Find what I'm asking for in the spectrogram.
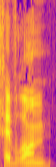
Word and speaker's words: Hevron: Hebron, pronounced Hevron in Hebrew, actually means friend or comrade.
